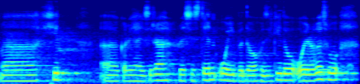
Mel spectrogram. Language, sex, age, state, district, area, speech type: Manipuri, female, 30-45, Manipur, Kakching, rural, spontaneous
